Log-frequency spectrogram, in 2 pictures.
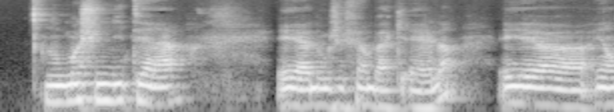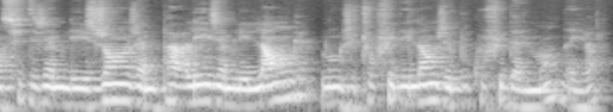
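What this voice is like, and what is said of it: Southern French accent. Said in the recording (French): “mon petit accent, on sait bien que je viens du sud de la France, je viens de Carcassonne”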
